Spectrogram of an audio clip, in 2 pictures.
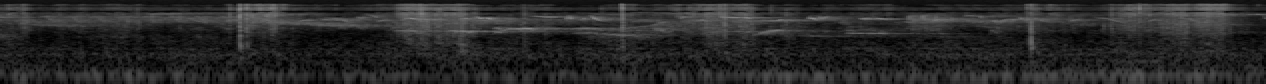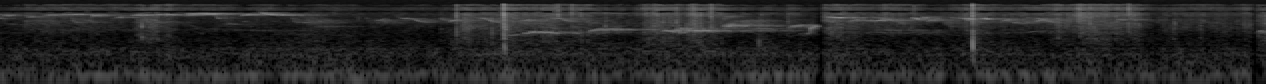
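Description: Leaves rustle as plants are picked.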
